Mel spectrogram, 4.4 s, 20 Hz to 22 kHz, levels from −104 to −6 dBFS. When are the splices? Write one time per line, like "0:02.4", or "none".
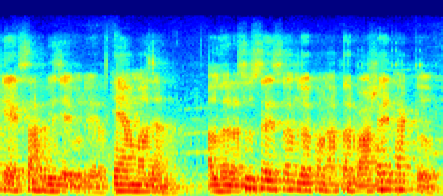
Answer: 0:01.0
